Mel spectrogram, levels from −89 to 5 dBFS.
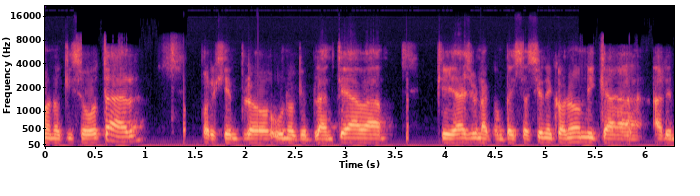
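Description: Two Bluetooth SBC bit pool drops here, from 0.31 to 1.42 s and again from 5.33 s right to the end. Each time the top end goes dull and a gritty haze comes up, which fits the link falling back from bit pool 28 to about 10, near 84 kbps. With that few bits the upper sub-bands get starved and everything left is coarsely quantised, so the treble dulls and grain takes its place.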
